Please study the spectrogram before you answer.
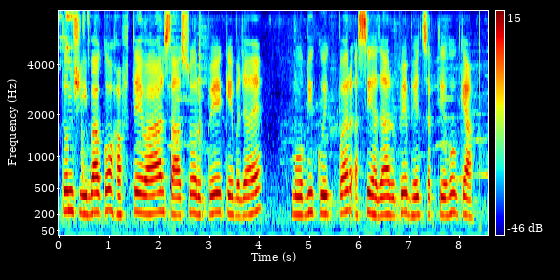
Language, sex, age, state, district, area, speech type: Urdu, female, 45-60, Uttar Pradesh, Lucknow, rural, read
